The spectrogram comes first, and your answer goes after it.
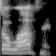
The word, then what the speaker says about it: Olave: Maybe Dak has a question, but before I ask it, did we ever agree on the pronunciation? Is it Olave? It's Olave.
